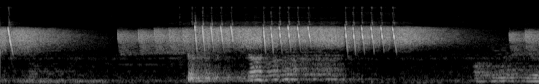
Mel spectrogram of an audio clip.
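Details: Ngebren song of a ciblek (bar-winged prinia): an intense buzzing trill studded with sharp rapid clicks, starting after a quiet second and fading near the end, with low background noise.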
